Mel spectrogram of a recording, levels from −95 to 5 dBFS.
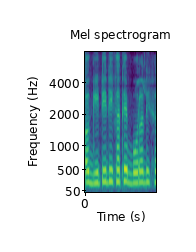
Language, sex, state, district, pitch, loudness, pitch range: Chhattisgarhi, female, Chhattisgarh, Raigarh, 230 Hz, -15 LUFS, 220-245 Hz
